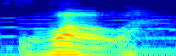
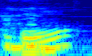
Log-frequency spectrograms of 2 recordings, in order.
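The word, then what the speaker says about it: を: A E U O. And this doesn't get pronounced W. It only gets pronounced O.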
